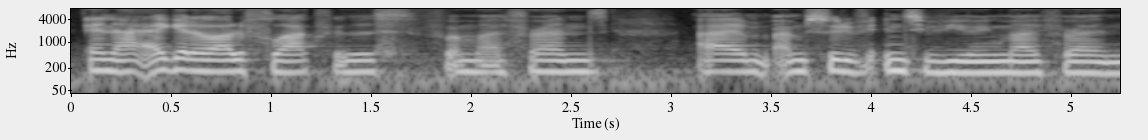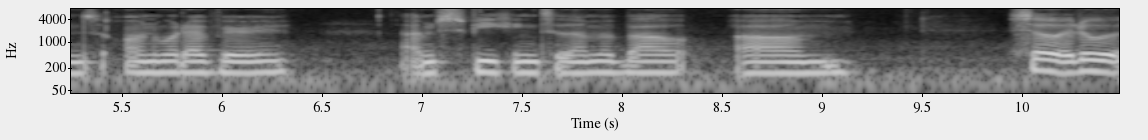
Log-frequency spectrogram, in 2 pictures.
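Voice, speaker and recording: A woman in her early twenties with a low voice and vocal fry is a chatty interview guest on a remote call. She talks casually, using lots of fillers and restarts.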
